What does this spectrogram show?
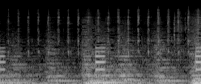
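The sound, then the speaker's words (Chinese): A quiz answer countdown timer, started after a quiz question is read out, ticks in a fast, steady rhythm, its crisp clicks repeating evenly over a low, sustained backing tone that swells briefly midway. “答题倒计时开始”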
